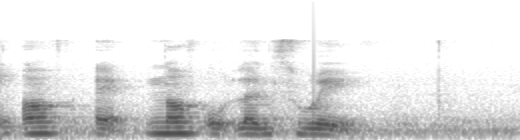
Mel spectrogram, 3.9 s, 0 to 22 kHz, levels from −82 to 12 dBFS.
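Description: At 0.47 s the speech stutters until 0.51 s. This is a repeated buffer: fresh audio arrived late, so the device played its last block again. One short slice of speech sounds three times, with a hard join at each repeat. Each slice lasts about 21 ms, which fits a 1024-sample buffer. At 2.35 s to 2.37 s the same fault returns with one extra play. Little or no audio seems lost.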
